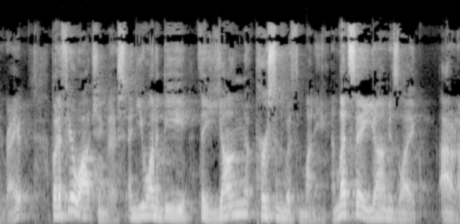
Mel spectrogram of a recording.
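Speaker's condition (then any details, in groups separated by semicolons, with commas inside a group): No condition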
